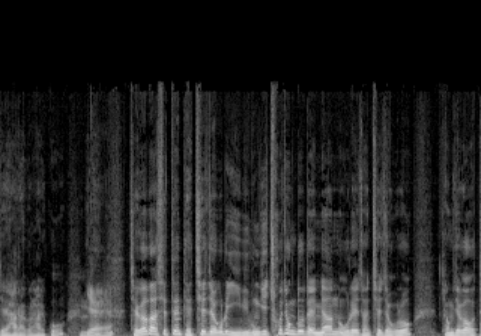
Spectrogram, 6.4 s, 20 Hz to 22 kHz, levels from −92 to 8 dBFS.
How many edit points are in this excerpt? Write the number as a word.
one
